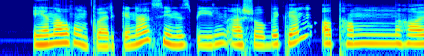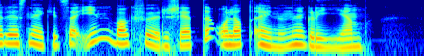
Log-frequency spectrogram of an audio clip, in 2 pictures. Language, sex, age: Norwegian, female, 32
